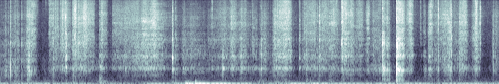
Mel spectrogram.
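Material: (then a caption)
Cardboard. Fingernails scratch and pick at leftover paper towel bits stuck to an empty, hollow brown cardboard paper towel tube lying on a wooden desk, with a torn pile of paper towel beside it. The result is quiet, dry, papery scratching and rubbing in short bursts over a faint steady midrange tone, with one sharper click near the end.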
